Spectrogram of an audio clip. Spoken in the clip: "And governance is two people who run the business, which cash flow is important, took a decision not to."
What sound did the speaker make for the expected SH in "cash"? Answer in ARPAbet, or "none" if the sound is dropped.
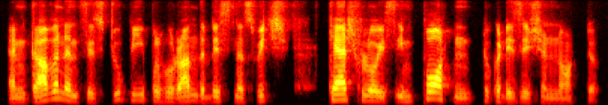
SH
